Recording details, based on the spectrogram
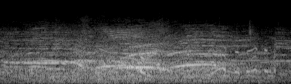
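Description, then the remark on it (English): A crowd of Harrison Ford fans and baseball fans outside a Thursday evening special pre-release showing of the movie 42 in Kansas City buzzes with overlapping chatter and excited calls, a steady dense hubbub that swells slightly in the middle with a few higher-pitched shouts. “Harrison Ford fans and baseball fans were out in force to see the star outside Thursday evening's special pre-release showing of the movie 42, about how Jackie Robinson broke the color line in Major League Baseball.”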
